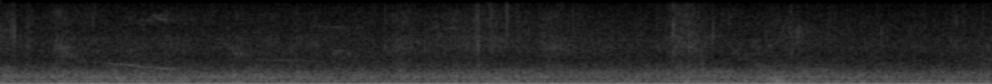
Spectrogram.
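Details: Worker honey bees at a hive during a mite check, one bee carrying a mite. Continuous low droning hum with a steady tonal band underneath, broad hissy noise, and brief scratchy ticks near the middle and end.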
